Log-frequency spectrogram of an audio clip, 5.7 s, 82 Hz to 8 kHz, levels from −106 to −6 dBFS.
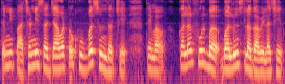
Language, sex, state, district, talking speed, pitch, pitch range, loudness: Gujarati, female, Gujarat, Valsad, 145 wpm, 205 Hz, 170-235 Hz, -18 LUFS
